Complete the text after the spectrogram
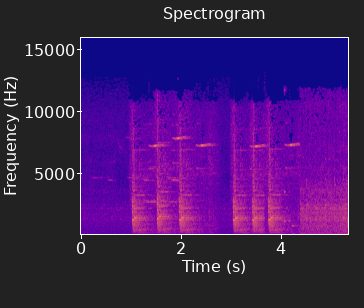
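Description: Heavy metal couplings clank and bang together.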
